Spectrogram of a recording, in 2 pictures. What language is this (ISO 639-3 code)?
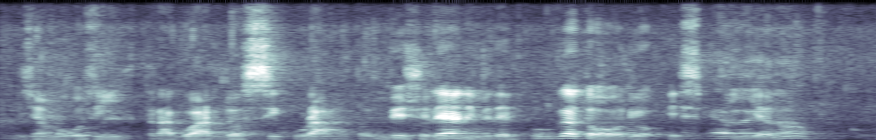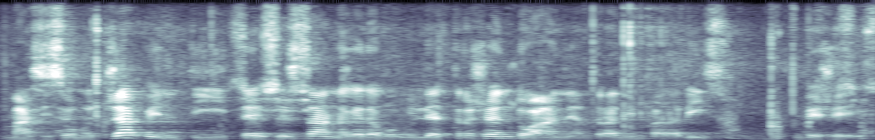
ita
